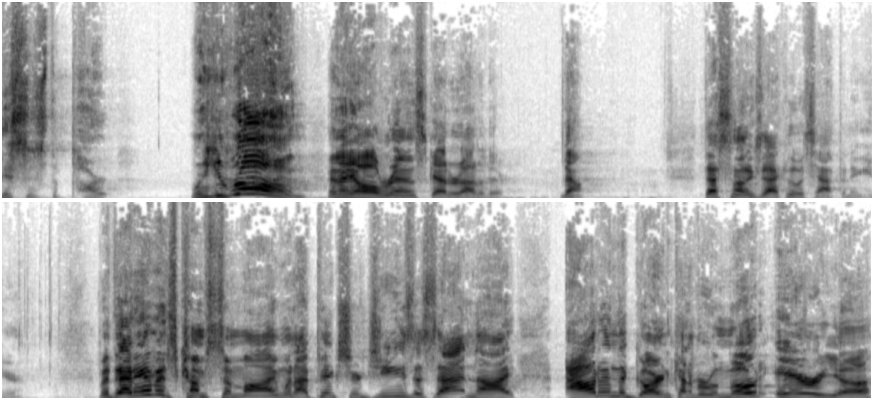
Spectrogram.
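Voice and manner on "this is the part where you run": put-on ogre whisper, higher. Retelling a movie scene where Shrek scares villagers: Shrek whisper. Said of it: "And then he whispers".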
